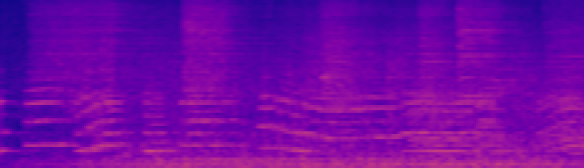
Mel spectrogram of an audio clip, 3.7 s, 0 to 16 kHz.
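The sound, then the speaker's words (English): A steam train's whistle sounds in several sustained, wavering tones over a steady low rumble of the engine and rolling cars, loud, with no voices, as the train arrives at Munich's main train station, the Centralbahnhof, in early October 1896. “Now we've arrived in the bustling Bavarian town via the main train station, the Centralbahnhof, along with hundreds if not thousands of other visitors who have come for the internationally renowned testament to Bavarian culture, food, and drink,”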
